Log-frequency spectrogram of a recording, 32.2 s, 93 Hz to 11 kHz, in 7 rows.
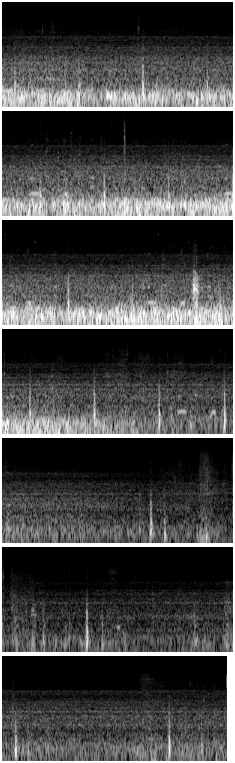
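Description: In-cabin road and engine noise of a BMW X5 with a six-cylinder diesel, driving on a wet lane: a steady low rumble that fades about halfway through as the car slows, leaving a quieter hum. A few scattered sharp ticks sound in the second half.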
